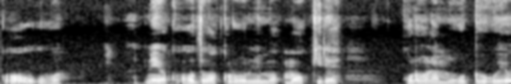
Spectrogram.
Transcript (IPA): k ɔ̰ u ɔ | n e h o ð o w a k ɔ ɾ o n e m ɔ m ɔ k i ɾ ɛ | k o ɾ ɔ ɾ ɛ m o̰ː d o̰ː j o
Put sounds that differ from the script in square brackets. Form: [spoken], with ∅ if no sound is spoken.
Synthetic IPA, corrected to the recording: k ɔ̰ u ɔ | n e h o ð o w a k [o] ɾ o n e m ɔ m ɔ k i ɾ ɛ | k o ɾ ɔ ɾ [a] m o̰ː d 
